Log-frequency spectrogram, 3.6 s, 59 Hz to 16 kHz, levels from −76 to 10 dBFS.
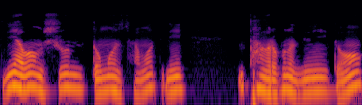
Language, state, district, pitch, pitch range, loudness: Kokborok, Tripura, West Tripura, 135 Hz, 120-150 Hz, -21 LUFS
